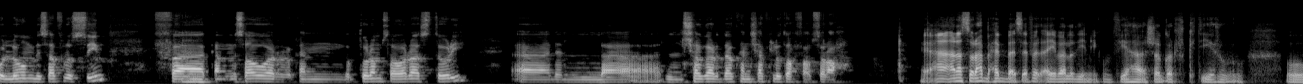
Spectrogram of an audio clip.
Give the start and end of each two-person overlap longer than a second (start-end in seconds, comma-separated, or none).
none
